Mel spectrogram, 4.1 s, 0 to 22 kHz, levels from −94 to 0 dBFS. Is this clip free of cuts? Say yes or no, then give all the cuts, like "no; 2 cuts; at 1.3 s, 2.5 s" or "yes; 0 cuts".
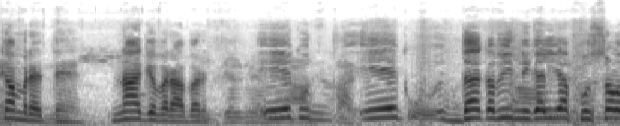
yes; 0 cuts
